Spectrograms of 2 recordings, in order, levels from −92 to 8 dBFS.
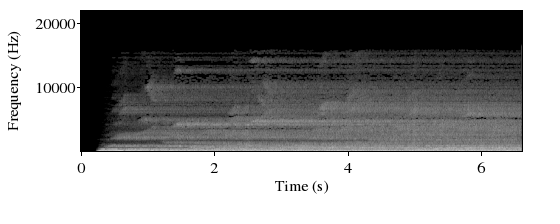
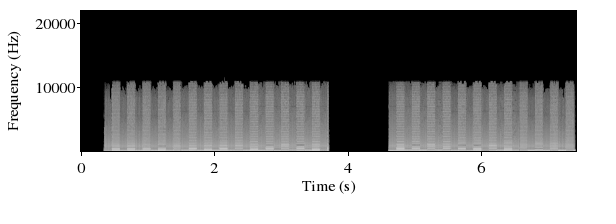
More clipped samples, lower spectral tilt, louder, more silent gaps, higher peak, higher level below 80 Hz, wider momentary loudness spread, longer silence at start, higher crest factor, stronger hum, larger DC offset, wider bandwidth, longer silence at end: neither; about the same, -5.5 dB/octave vs -4.5 dB/octave; second, -22 LUFS vs -17 LUFS; second, none vs 3.72-4.60 s; about the same, -2 dBFS vs 0 dBFS; first, -18 dBFS vs -36 dBFS; about the same, 3 LU vs 4 LU; about the same, 0.25 s vs 0.35 s; about the same, 14 dB vs 18 dB; neither; neither; about the same, 11 kHz vs 11.5 kHz; about the same, 0 s vs 0 s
